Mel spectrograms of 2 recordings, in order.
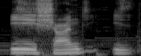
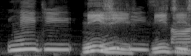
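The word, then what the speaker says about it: Nijisanji: Like definitely VG Shanji, VG Shanji, Niji Niji Sanji.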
